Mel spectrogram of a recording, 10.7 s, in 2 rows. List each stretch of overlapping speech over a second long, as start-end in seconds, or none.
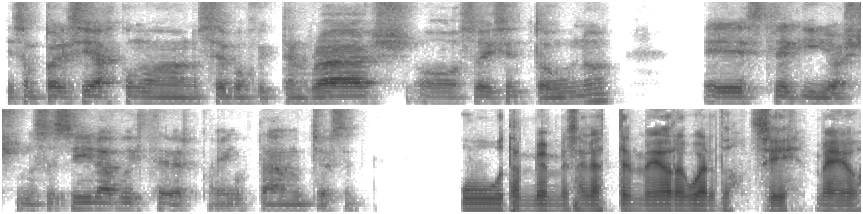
none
